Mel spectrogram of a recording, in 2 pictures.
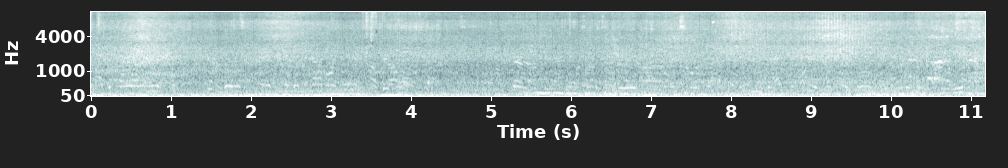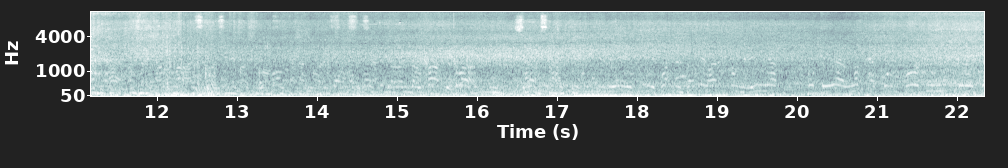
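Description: A car driving on city streets: a steady low engine and tyre rumble that rises and falls slightly as it goes.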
